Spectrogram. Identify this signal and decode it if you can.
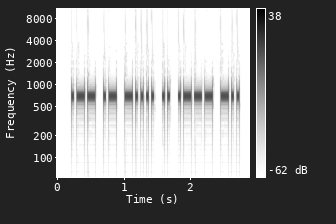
Morse code, heard as a keyed tone, about 30 wpm, 700 Hz. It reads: WA6IJD
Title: USA Call Signs - 6 Characters - Repeated 3x - 30wpm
